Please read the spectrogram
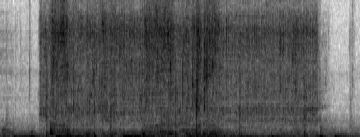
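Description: Kitchen tap running into a stainless-steel sink. The flow starts about a second in and stops near the end, with background music underneath.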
